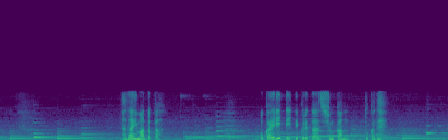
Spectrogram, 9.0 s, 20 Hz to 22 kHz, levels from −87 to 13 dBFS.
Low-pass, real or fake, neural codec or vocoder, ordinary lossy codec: none; real; none; none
